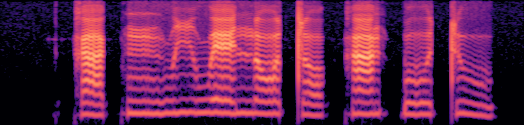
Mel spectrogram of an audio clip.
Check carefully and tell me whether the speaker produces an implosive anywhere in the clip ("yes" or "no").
no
